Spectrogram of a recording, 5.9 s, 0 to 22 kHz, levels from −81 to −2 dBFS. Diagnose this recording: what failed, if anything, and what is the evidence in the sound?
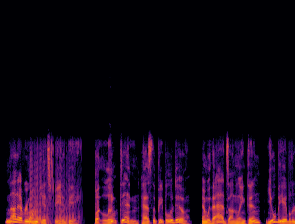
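Buffer tearing, 0.56 to 1.97 s, at the driver or buffer stage. A steady 50 Hz rattle rides on the speech, which fits a 20 ms period. The writer and the reading hardware have slipped, so a small slice of each period, roughly 7 percent, replays audio from about 70 ms earlier, with hard joins on both sides.

Short concealed packet loss at 2.17 to 2.23 s and 3.37 to 3.42 s, on the network side of the call path. Each gap is a brief smear: about 40 ms failed to arrive, and the Opus decoder filled 35 ms and 30 ms respectively by extending the preceding sound before blending back into the real audio.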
